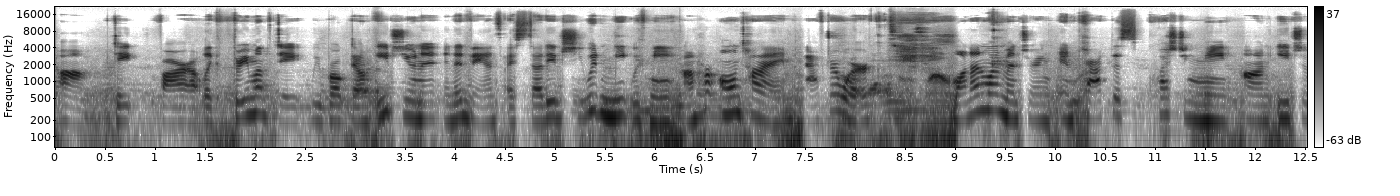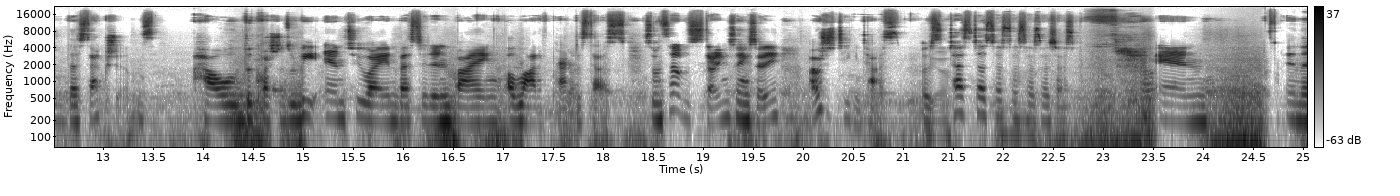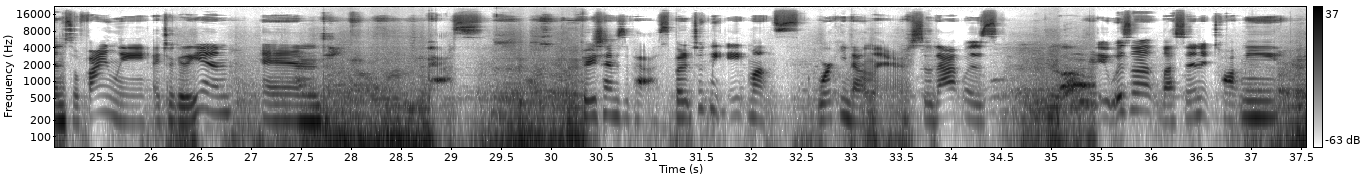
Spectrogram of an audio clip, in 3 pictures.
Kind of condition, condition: setting, busy venue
